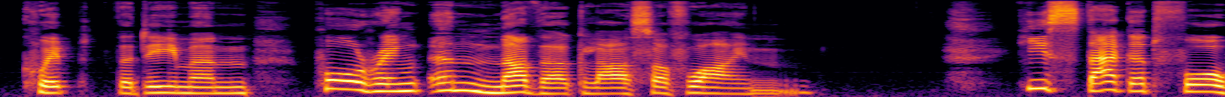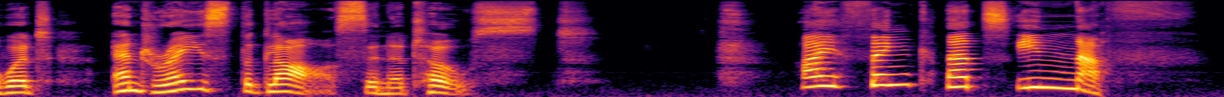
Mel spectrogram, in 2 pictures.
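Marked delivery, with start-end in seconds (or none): 10.1-11.9 resolute, firm, very high-pitched voice. As the demon staggers and raises another glass, he says firmly. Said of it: "said Azirafel firmly".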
